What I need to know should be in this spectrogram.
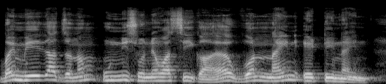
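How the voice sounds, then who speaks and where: A man's voice with lively intonation. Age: 30s. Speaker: fitness YouTuber. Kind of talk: informal advice vlog. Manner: conversational.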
